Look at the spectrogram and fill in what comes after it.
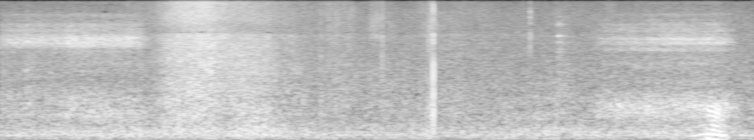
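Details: Pug named Monster snoring in its sleep: hissing wheezes at the start and end frame a breathy rush of air, with a single small click in the middle.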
